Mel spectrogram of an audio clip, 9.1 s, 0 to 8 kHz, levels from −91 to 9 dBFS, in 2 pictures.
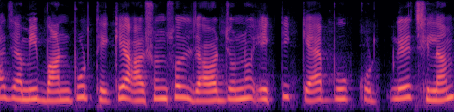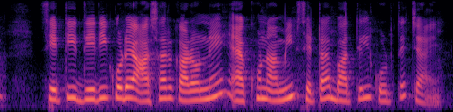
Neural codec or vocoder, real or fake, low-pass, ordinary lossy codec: none; real; none; none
